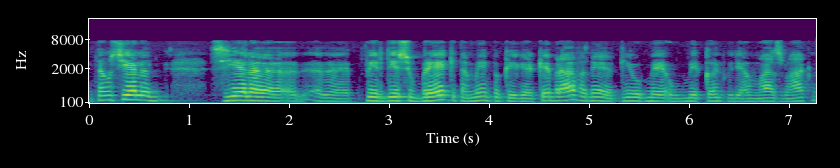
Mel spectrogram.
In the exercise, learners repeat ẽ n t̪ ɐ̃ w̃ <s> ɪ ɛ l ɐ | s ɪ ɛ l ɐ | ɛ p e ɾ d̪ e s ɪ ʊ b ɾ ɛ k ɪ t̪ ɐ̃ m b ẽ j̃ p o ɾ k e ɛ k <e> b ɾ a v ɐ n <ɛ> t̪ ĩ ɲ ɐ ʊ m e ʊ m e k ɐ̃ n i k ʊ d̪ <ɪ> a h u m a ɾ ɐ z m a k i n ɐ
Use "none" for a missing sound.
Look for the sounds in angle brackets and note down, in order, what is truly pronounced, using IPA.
s, e, ɛ, ɪ

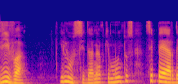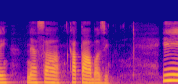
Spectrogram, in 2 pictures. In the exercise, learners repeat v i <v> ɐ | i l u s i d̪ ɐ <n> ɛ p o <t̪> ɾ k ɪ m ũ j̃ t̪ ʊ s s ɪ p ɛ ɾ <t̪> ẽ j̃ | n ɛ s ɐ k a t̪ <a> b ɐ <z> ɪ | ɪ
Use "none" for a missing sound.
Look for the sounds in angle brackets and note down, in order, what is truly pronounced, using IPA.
v, n, none, d̪, a, z

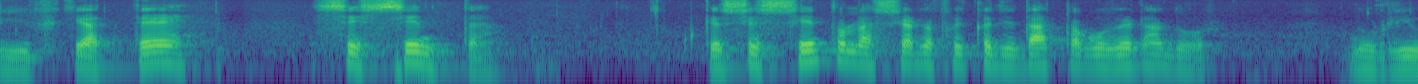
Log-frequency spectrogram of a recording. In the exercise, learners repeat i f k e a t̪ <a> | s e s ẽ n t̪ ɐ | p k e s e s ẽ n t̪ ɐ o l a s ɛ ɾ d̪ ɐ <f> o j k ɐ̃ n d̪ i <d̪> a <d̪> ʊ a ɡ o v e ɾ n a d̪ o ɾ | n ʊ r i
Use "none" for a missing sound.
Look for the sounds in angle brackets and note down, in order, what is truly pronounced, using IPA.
ɛ, f, d̪, t̪

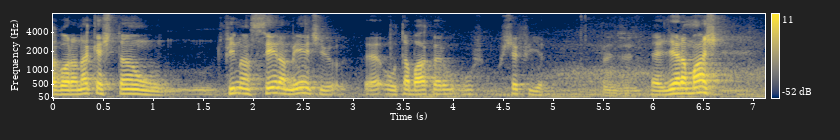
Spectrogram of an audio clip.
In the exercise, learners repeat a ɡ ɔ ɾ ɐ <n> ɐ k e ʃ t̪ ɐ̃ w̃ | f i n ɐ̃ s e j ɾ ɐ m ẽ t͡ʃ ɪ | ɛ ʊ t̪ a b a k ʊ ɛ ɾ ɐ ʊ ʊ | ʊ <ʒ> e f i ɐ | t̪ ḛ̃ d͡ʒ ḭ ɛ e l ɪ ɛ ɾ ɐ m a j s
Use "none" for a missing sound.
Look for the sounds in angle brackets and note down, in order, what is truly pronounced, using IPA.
n, ʃ

